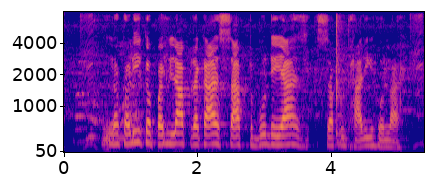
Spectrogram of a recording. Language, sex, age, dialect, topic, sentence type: Bhojpuri, female, 60-100, Western, agriculture, statement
